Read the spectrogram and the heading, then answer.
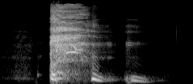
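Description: A loud throat clearing while taking a cough drop: one harsh burst that trails into a voiced rasp, then a shorter second clearing, followed by quiet.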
